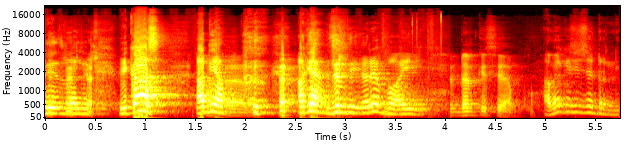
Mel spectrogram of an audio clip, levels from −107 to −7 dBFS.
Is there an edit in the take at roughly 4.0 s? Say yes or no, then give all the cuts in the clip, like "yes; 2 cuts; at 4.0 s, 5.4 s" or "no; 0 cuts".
yes; 1 cut; at 4.0 s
